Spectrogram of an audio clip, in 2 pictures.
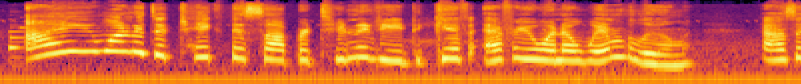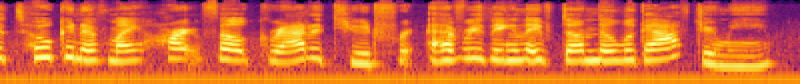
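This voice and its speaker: A woman's voice: extremely high pitch, lively intonation, a little fast. A woman voicing an earnest, curious young girl in a video game, with a light, sweet voice. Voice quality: girlish, light voice. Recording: game music underneath.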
